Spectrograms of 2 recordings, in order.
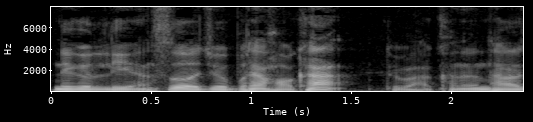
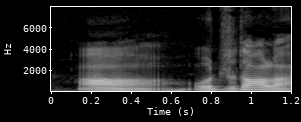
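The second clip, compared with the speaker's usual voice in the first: put-on snide, sarcastic, passive-aggressive tone. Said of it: "语气就有一点阴阳怪气".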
